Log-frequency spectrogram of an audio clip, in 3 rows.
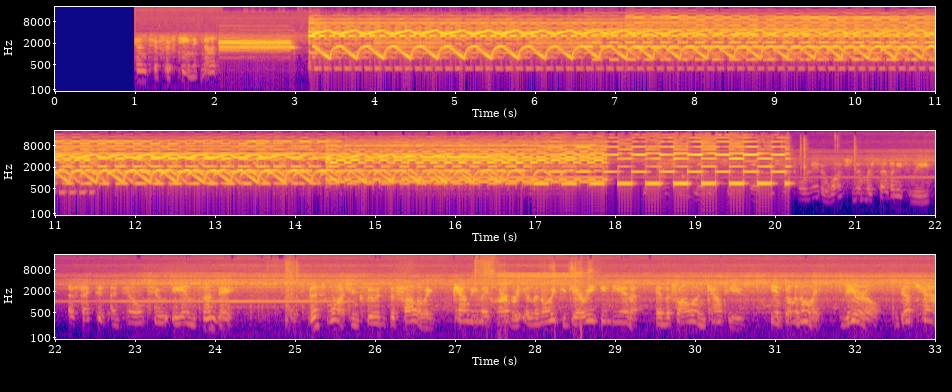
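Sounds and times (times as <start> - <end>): siren-like alert wails: 2.4 - 25.7
buzzing data noise: 20.1 - 30.4
steady low tone: 20.4 - 26.3
fast pulsed beeps: 21.1 - 25.6, 27.3 - 28.8.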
